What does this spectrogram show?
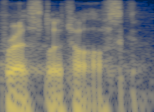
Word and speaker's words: Brest-Litovsk: But it's still pronounced Brest-Litovsk.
